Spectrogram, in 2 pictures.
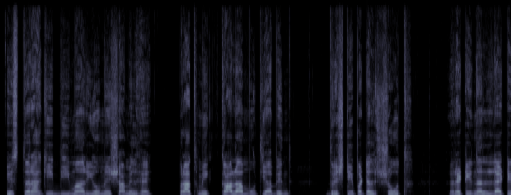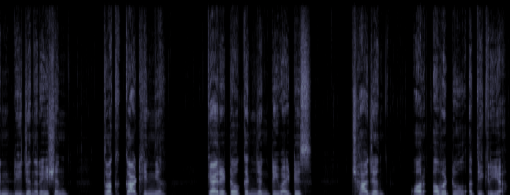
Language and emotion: Hindi, neutral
